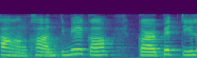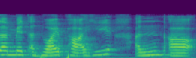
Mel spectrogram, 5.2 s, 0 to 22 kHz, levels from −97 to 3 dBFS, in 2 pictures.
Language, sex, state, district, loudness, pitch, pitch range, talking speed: Mizo, female, Mizoram, Aizawl, -19 LUFS, 240 Hz, 215-255 Hz, 195 wpm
